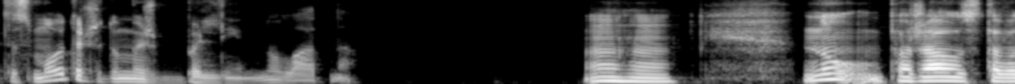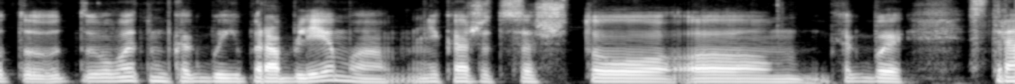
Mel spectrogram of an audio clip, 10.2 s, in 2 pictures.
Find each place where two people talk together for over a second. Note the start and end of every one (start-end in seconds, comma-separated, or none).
none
